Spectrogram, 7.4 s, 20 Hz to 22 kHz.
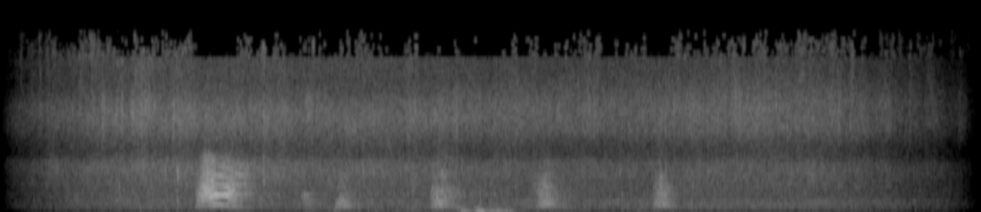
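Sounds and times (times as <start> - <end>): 
steady noisy background: 0.4 - 7.2
Grey heron giving a harsh hoarse squawk: 1.5 - 5.2.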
